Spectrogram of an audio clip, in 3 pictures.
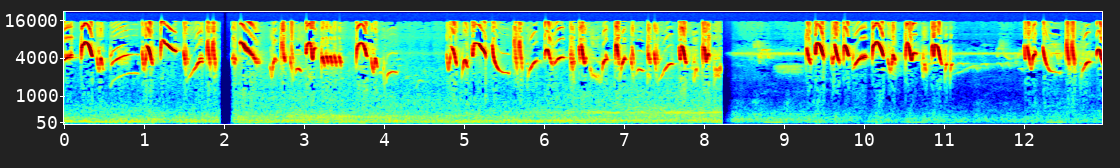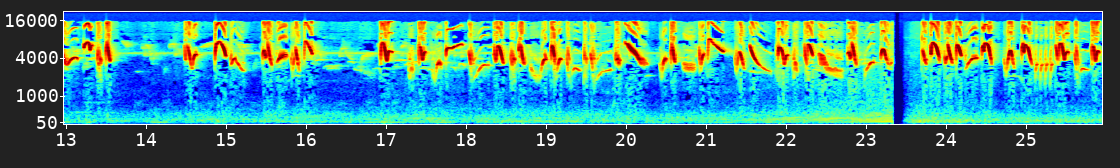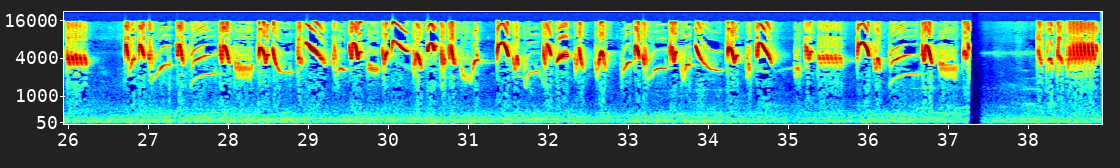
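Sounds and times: canary singing chirps and trills: 0.0 - 38.9.

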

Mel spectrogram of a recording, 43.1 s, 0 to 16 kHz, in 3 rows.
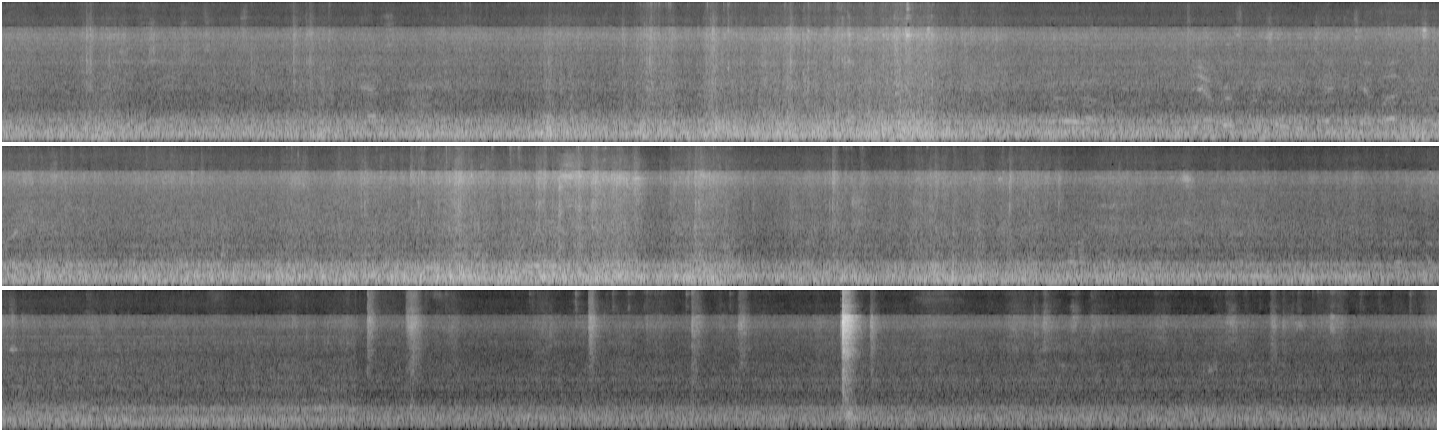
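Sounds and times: bus engine and road rumble: 0.0 - 43.0.

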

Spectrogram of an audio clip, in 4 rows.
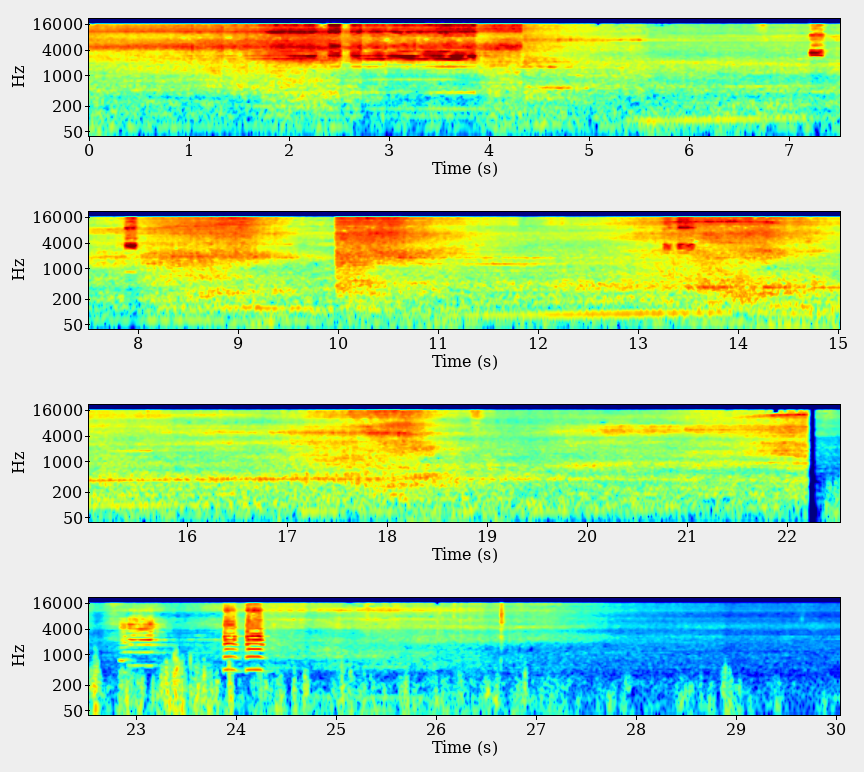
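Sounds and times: diesel tractor engines: 0.0 - 30.0
vehicle horn toots: 1.7 - 4.8, 7.2 - 8.2, 13.2 - 13.8, 22.8 - 24.4.

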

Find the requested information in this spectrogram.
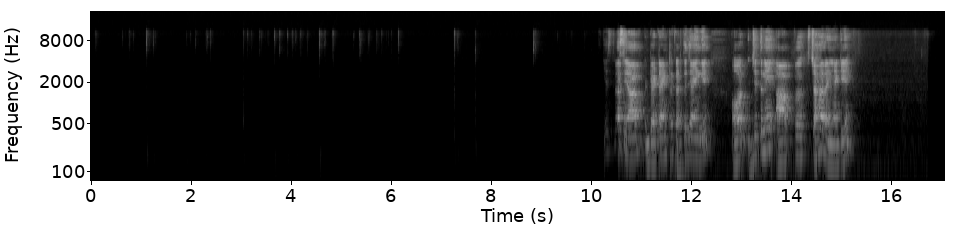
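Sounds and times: faint keyboard typing: 0.0 - 6.4, 7.2 - 10.2.

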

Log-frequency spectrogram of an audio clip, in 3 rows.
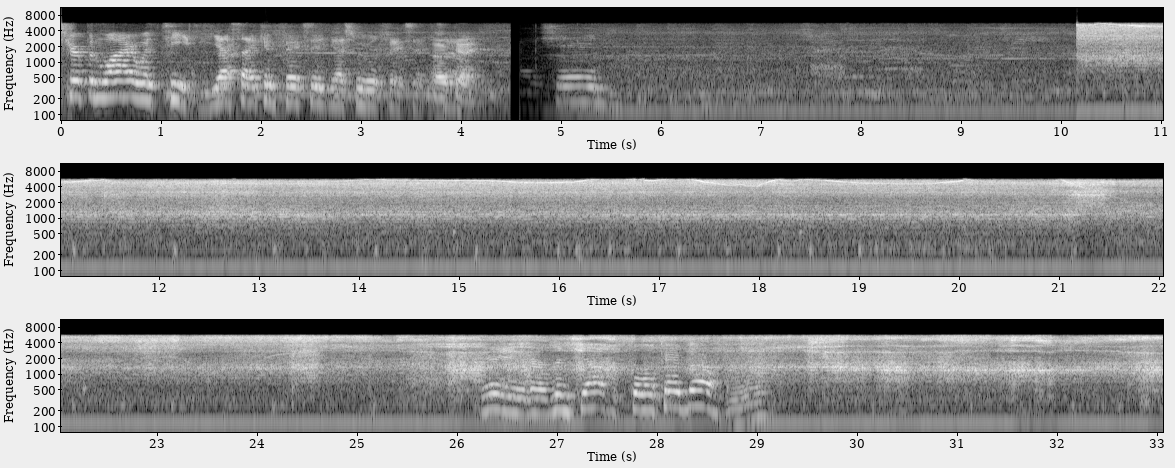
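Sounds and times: dental drill whining: 10.2 - 33.0
suction rushing: 10.2 - 33.0.

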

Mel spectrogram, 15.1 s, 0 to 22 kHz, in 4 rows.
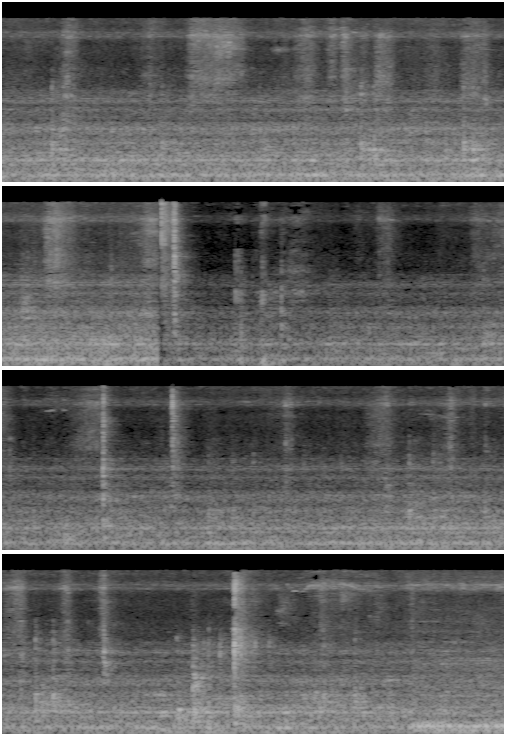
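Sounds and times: paper towel rubbing kelp: 0.4 - 5.0.

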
